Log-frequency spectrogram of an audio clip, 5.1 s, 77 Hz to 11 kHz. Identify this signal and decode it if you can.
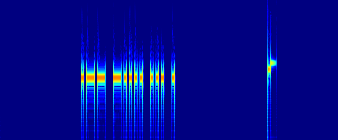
Morse code, heard as a keyed tone, about 30 wpm, 700 Hz. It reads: W6SE
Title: USA Call Signs - 4 Characters - 4x Character Spacing - 30wpm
